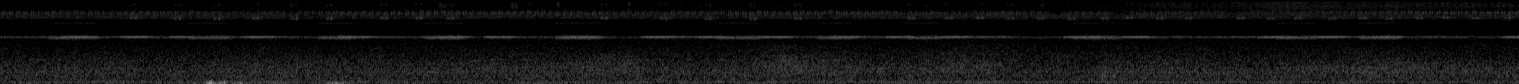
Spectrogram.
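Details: Crickets chirping through a southern Crimean night with a gentle breeze; a bright high trill pulsing steadily throughout, with a couple of brief low knocks early on.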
